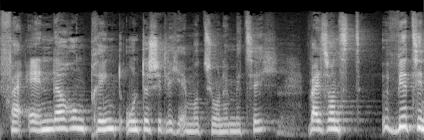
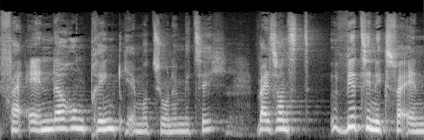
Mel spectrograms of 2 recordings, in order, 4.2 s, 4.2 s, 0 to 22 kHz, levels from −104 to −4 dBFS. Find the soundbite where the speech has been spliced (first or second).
second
